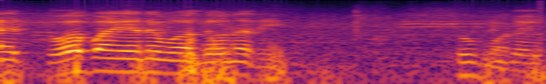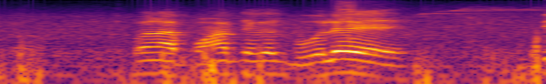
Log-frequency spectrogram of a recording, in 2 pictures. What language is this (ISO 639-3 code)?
guj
